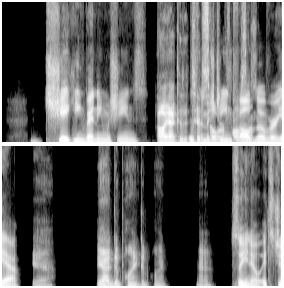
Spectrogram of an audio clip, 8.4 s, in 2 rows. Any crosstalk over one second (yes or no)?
yes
